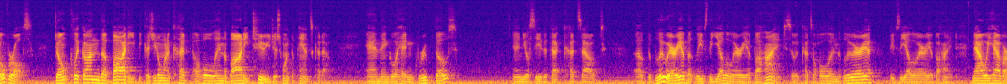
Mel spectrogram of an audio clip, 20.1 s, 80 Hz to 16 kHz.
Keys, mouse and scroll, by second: 8.0 click, 10.4 click, 10.8-18.2 right drag, 18.9-20.1 right drag.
